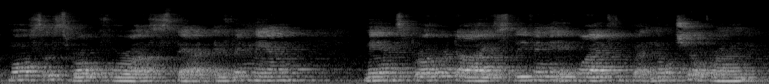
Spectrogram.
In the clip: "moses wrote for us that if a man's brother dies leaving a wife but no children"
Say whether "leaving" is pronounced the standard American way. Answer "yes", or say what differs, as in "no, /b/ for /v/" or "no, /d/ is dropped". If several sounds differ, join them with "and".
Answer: yes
